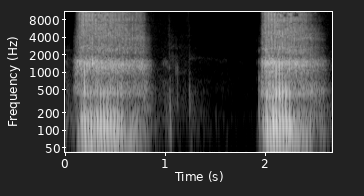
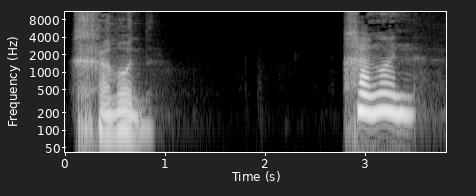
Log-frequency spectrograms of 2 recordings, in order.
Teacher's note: The sound itself should be a sort of guttural roll in the back of your throat.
